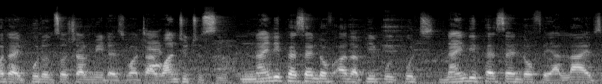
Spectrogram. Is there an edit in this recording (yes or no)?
yes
